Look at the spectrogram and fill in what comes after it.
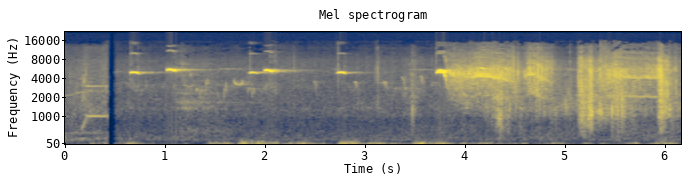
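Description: Small birds chirping in the woodland: a series of short, high chirps. From about four seconds in, a louder rustling, crunching noise takes over.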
